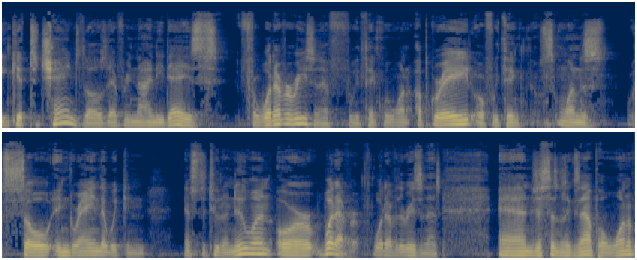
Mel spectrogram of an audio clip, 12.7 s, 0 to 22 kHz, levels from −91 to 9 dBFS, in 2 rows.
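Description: Twice in this speech, damaged compressed frames were decoded as if valid: flipped bits gave the decoder wrong gains or misread codes, so energy landed at the wrong frequencies for a couple of frames each time. Each corrupt frame decoded is heard as a short glitch. The first, from 0.47 to 0.51 s between "get to" and "those every", peaks at about -20 dBFS. The second, weaker at about -30 dBFS, runs from 4.89 to 4.91 s just after "to upgrade or if".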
